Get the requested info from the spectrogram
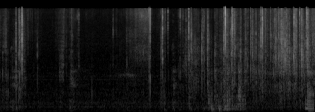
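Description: Thin plastic card sleeves and trading cards being handled: light crinkling and rustling, sparse at first and busier from about three seconds in.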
